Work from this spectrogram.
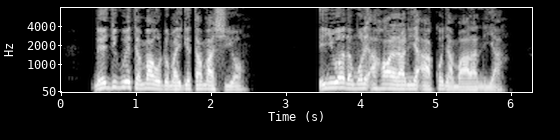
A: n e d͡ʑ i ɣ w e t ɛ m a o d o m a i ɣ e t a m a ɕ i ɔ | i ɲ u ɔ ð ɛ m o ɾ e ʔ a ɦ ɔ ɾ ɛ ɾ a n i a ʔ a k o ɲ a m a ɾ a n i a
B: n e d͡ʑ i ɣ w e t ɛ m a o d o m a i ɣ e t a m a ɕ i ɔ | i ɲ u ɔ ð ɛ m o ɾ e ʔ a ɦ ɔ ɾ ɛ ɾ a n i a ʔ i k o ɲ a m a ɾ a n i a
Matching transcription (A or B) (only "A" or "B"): A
